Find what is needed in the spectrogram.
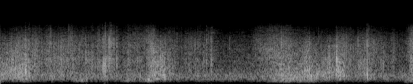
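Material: Soap.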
